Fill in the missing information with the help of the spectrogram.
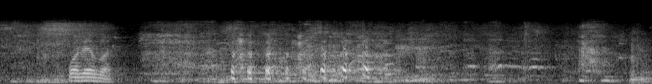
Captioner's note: laughing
